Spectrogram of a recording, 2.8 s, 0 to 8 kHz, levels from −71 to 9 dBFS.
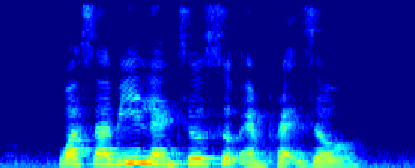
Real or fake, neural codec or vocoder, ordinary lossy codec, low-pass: real; none; none; none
